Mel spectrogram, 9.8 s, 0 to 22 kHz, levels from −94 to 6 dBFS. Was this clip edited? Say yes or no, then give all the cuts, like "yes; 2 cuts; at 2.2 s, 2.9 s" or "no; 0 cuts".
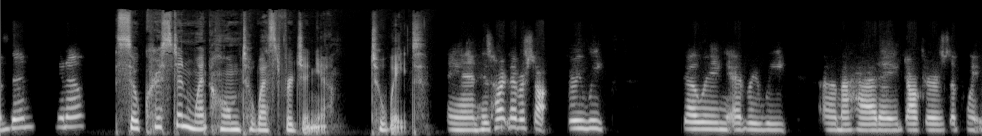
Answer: yes; 1 cut; at 5.6 s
